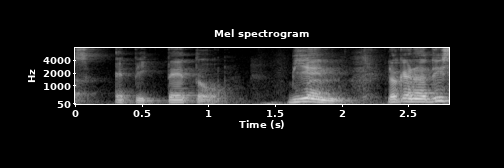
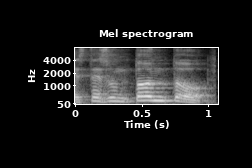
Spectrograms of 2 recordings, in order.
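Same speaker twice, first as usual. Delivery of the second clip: higher, louder insulting yell; imitating angry driver; 6 semitones higher, 6 dB louder than usual. Another driver insults him on the road, angry mock shout. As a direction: hurl the insult like a furious driver.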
